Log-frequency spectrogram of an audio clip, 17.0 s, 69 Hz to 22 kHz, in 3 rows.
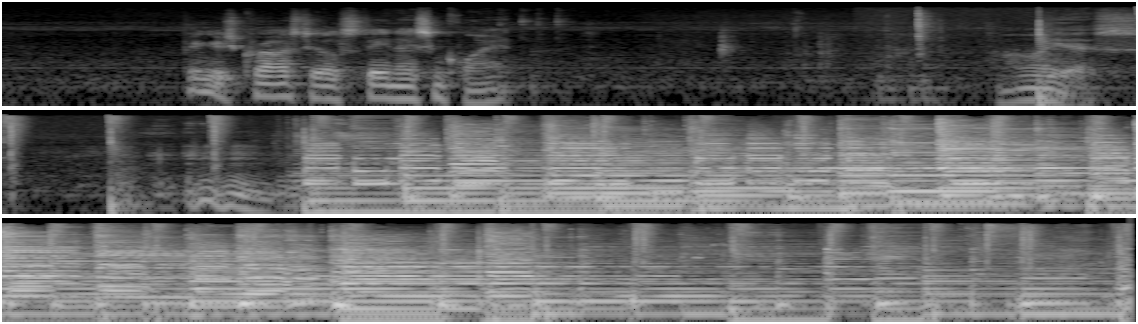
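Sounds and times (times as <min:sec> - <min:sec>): backing track with bass line: 0:06.2 - 0:17.0
twelve-string acoustic guitar: 0:07.1 - 0:17.0.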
